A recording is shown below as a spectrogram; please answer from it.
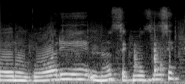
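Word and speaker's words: ero guro: Ya, pues la cara de Midori, la estética de Midori y todo lo eroguro, o erogore, no sé cómo se dice.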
